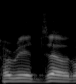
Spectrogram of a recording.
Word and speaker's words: horizo: Declared is a Greek word, horizo. Horizo. It's pronounced horizo, like it has a D in it, because the Z sound in Greek has a TZ sound.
